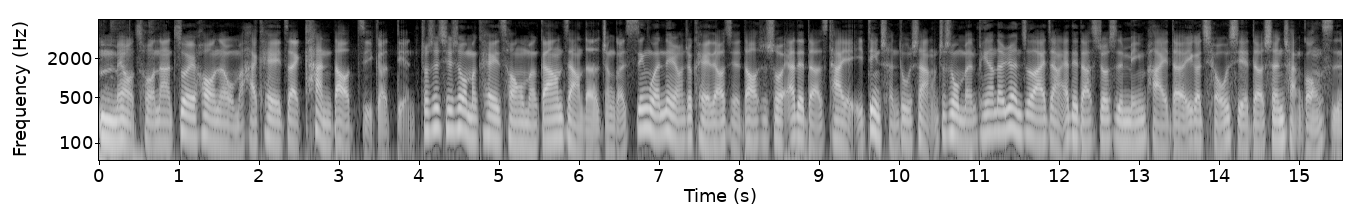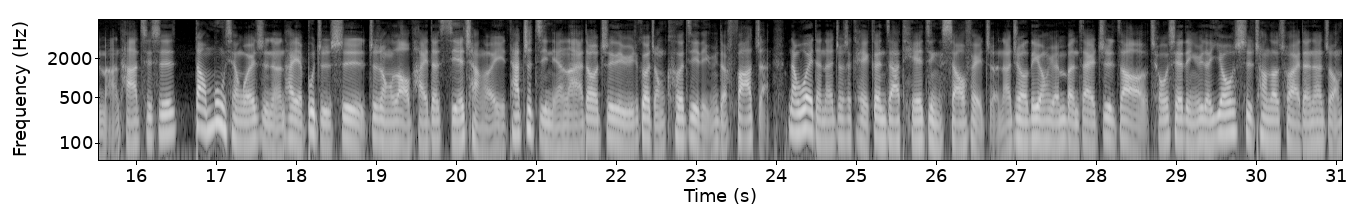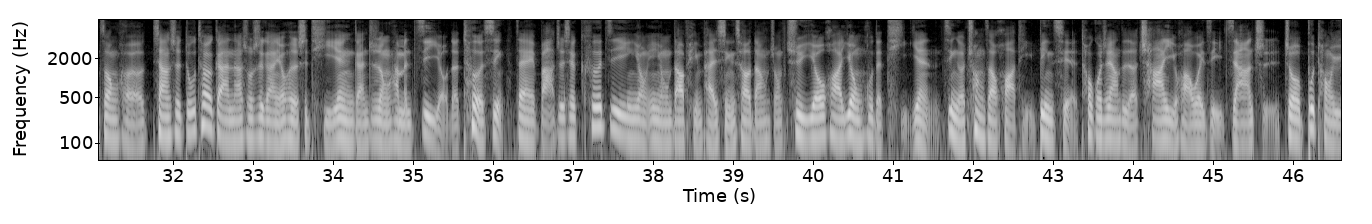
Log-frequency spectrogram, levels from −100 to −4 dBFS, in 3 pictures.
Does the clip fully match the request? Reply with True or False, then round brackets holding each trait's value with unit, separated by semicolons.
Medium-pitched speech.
False (115 Hz)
